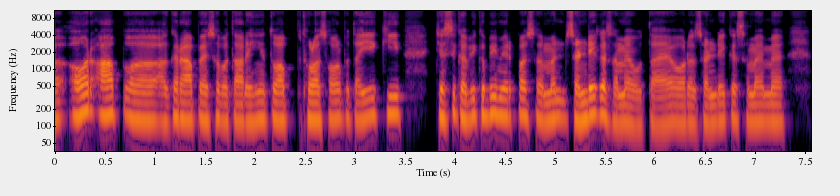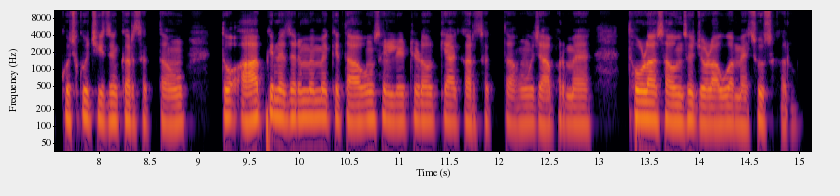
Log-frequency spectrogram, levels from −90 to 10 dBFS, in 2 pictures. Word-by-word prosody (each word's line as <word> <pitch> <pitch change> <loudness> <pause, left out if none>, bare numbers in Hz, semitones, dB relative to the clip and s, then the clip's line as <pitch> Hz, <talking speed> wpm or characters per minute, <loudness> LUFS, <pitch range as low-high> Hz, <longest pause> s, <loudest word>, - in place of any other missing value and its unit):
और 165 +4 +6
आप 160 0 +5
अगर 130 0 +2
आप 130 +1 +4
ऐसा 130 +2 +1
बता 125 0 +1
रही 120 +1 0
हैं, 135 - 0
तो 135 - -1
आप 130 0 +1
थोड़ा-सा 130 0 +3
और 140 - +1
बताइए 140 +1 -1
कि 165 0 +1 0.4
जैसे 145 +3 +2
कभी-कभी 155 +2 +1
मेरे 150 -1 +1
पास 150 -2 +2
अमूमन 135 +2 0
संडे 135 +4 +6
का 165 - +6
समय 120 -4 0
होता 105 0 -3
है 110 +2 0
और 115 0 -1
संडे 120 +2 -1
के 130 - -3
समय, 120 0 -1
मैं 120 0 -1 0.3
कुछ-कुछ 135 -1 -2
चीज़ें 125 -1 -2
कर 125 0 -2
सकता 115 +1 -8
हूँ, 115 +2 -2 0.4
तो 145 - +3 0.2
आपकी 140 +3 +3
नज़र 140 0 -1
में 140 0 0
मैं 140 -1 -2
किताबों 125 0 -1
से 135 +2 -4
रिलेटेड 120 0 -3
और 125 -1 -3
क्या 120 -1 0
कर 115 - 0
सकता 115 - -9
हूँ, 115 +1 -5
जहाँ 110 -2 -1
पर 125 - -6
मैं 110 -1 -3 0.4
थोड़ा-सा 135 -2 +4
उनसे 120 +2 0
जुड़ा 115 -2 +1
हुआ 115 +1 0
महसूस 110 +1 -4
करूँ? 100 - -13
130 Hz, 220 wpm, -24 LUFS, 120-140 Hz, 0.4 s, और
